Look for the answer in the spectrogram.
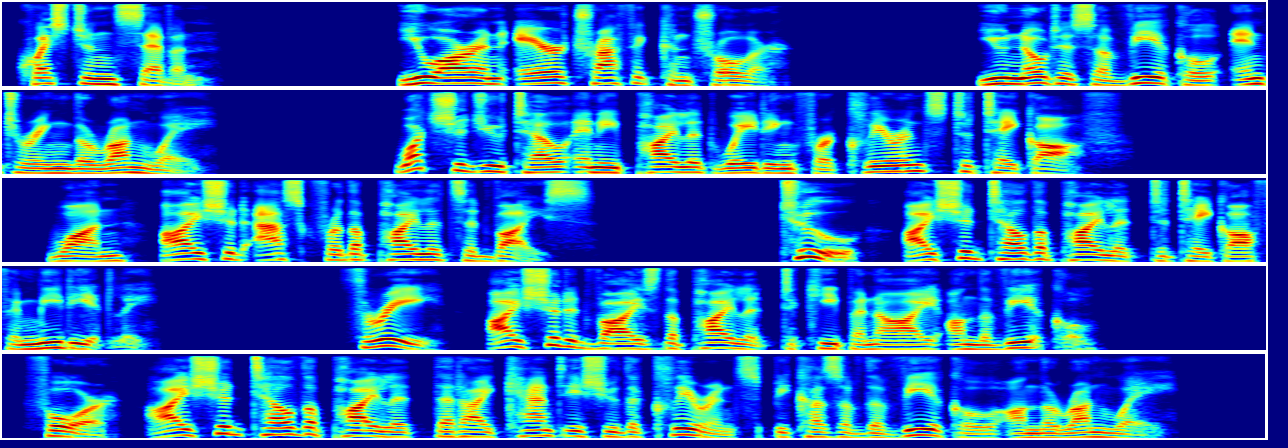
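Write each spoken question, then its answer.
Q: What should you tell any pilot waiting for clearance to take off?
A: 4: I should tell the pilot that I can't issue the clearance because of the vehicle on the runway.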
